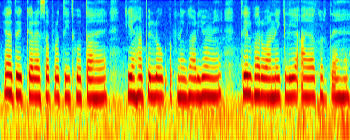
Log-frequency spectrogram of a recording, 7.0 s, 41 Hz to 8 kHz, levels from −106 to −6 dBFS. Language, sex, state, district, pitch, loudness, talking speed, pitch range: Hindi, female, Bihar, Kishanganj, 210 Hz, -15 LUFS, 170 wpm, 210-220 Hz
